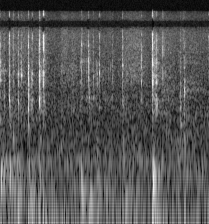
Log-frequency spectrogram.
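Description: Faint computer keyboard typing: scattered light keystrokes, with one sharper click about three seconds in.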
